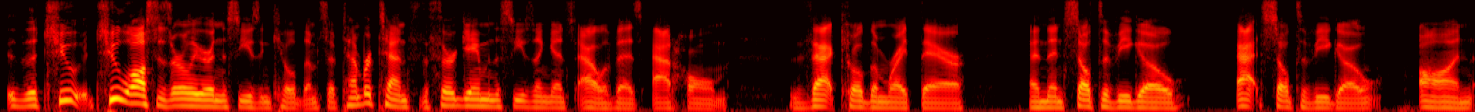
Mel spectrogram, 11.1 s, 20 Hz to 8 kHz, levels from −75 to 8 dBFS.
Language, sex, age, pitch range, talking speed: English, male, 20-39, 100-125 Hz, 190 wpm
